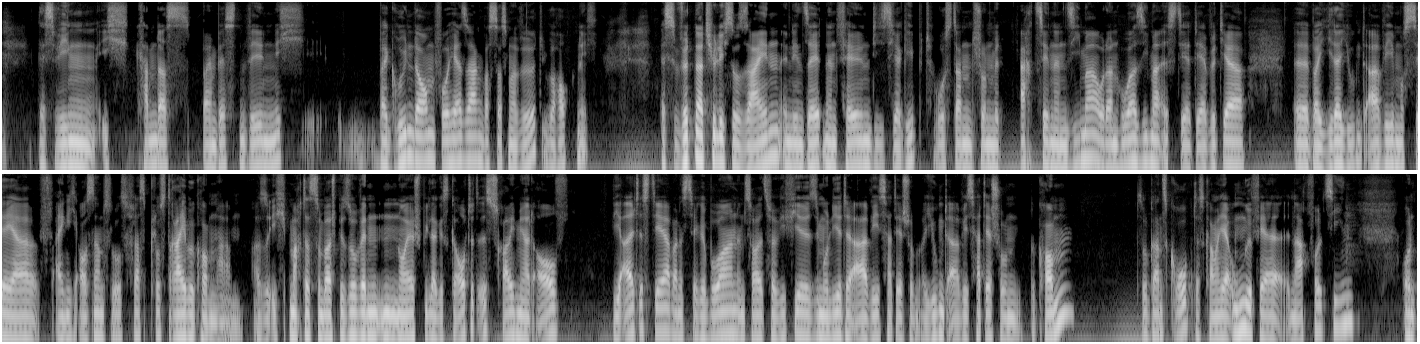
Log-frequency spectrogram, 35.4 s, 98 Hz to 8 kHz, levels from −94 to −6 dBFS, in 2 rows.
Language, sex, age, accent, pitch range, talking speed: German, male, 20-39, German, 95-115 Hz, 190 wpm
